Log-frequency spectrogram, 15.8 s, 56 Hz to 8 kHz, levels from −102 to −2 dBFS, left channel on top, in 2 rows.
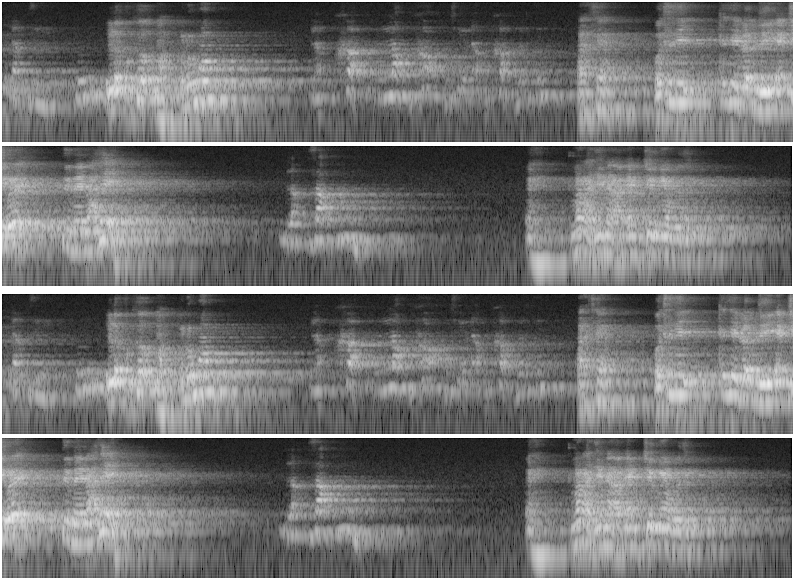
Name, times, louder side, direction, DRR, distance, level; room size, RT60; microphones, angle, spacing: voice 1, 0.1-0.6 3.1-5.5 10.7-11.6, equal, 5° left, -4 dB, 1.6 m, -34 dB
voice 2, 0.7-2.2 5.8-6.1 6.5-8.2 8.5-9.1 13.1-14.8, right 1 dB, 30° right, -10 dB, 3.6 m, -22 dB
25.0 x 9.9 x 3.2 m, 2.5 s
head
